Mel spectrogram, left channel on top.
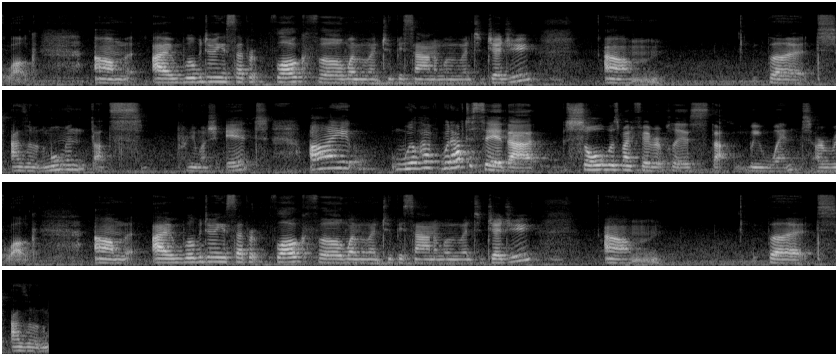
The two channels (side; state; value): right; drops out; at 8.8 s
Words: vlog. I will be doing a separate vlog for when we went to Busan and when we went to Jeju. But as of the moment, that's pretty much it. I would have to say that Seoul was my favorite place that we went. I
